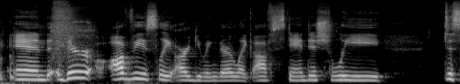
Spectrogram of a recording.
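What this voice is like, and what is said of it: Usual voice. Nothing is said of it.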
